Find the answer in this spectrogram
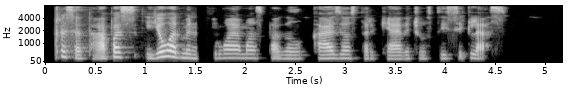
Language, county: Lithuanian, Utena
